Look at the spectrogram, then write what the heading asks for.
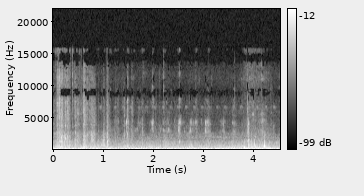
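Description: Close-up chewing of a mouthful of chicken sandwich with soft bread and mozzarella: small wet mouth clicks and smacks, over a low steady hum.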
